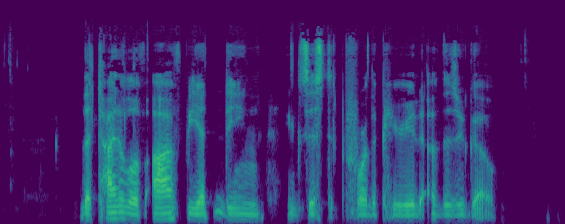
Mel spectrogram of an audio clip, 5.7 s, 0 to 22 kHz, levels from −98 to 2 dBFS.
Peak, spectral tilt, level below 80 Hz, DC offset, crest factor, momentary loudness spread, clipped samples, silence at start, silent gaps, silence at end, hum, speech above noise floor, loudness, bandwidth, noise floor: -10 dBFS; -3 dB/octave; -76 dBFS; under 0.1%; 24 dB; 11 LU; under 0.1%; 0.8 s; none; 0.7 s; none; 39 dB; -33 LUFS; 14 kHz; -72 dBFS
